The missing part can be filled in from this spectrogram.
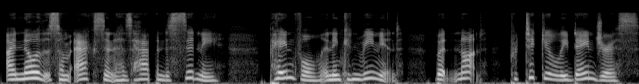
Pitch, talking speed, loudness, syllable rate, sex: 225 Hz, 140 wpm, -20 LUFS, 5.8 syllables/s, female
